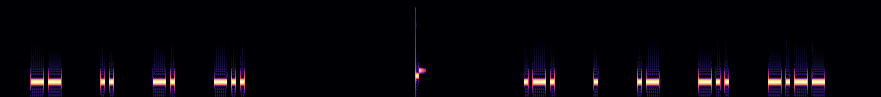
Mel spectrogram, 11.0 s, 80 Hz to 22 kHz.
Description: Morse code, heard as a keyed tone, about 22 wpm, spaced as for 12 wpm, 700 Hz. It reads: MIND READY
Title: 3x Character Spacing - Top 500 Words - 22wpm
